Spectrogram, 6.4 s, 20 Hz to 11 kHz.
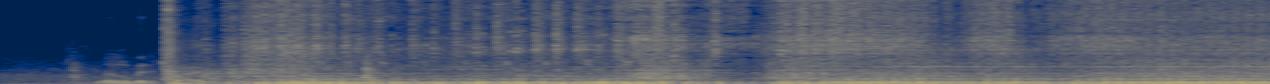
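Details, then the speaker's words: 1964 Holden EH ute, first start after a fuel pump swap (old diaphragm perished), cold, with starting fluid: cranks, catches quickly, runs evenly and revs cleanly on all cylinders, charge light out. Normal running and revving. "Sounds like she's running on all cylinders, which is great news."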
